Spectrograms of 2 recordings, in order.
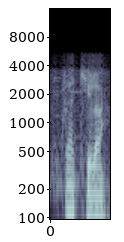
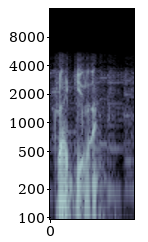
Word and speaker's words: Dracula: let's play kid drula Dracula on the Game Boy why do I keep pronouncing that as Dragula maybe I listen too much Rob Zombie right see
